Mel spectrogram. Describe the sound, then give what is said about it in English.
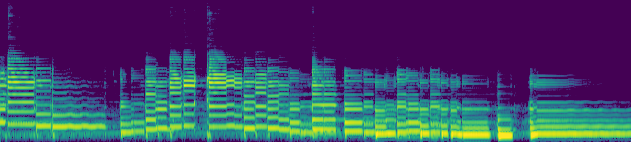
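An electric guitar with a gritty, effected tone plays a major pentatonic lick with an added fourth: a quick run of notes stepping up and back down, ending on a sustained note, with no talking. “And then add in a fourth.”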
